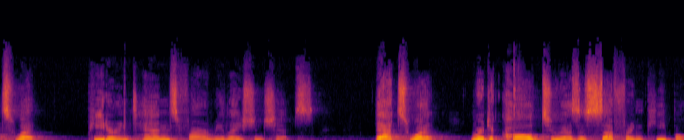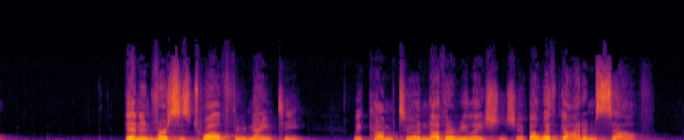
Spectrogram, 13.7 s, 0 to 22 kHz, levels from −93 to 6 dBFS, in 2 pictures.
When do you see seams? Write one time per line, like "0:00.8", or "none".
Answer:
0:12.1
